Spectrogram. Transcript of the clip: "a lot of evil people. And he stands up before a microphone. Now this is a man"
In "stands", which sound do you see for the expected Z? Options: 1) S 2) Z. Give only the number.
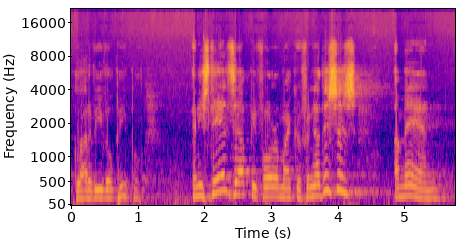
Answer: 2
